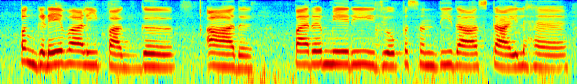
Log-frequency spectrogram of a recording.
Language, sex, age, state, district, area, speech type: Punjabi, female, 18-30, Punjab, Bathinda, rural, spontaneous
